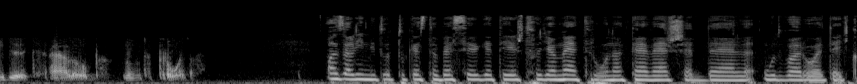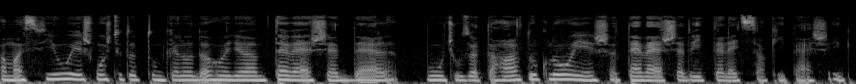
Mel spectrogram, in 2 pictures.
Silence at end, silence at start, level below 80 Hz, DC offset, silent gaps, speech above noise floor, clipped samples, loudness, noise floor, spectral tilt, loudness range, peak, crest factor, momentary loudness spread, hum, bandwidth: 0 s; 0 s; -38 dBFS; under 0.1%; none; 27 dB; under 0.1%; -25 LUFS; -51 dBFS; -5.5 dB/octave; 4 LU; -12 dBFS; 12 dB; 7 LU; none; 11 kHz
